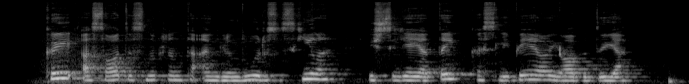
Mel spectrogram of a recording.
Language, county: Lithuanian, Kaunas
